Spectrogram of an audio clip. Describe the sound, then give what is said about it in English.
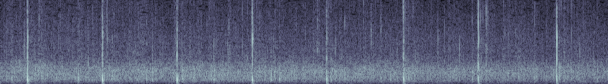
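Church audience at Olson Farms clapping their hands together to welcome each other: dense, steady applause with a few sharper individual claps standing out at irregular intervals. “Come on, church, let's put our hands together. Welcome each other today.”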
